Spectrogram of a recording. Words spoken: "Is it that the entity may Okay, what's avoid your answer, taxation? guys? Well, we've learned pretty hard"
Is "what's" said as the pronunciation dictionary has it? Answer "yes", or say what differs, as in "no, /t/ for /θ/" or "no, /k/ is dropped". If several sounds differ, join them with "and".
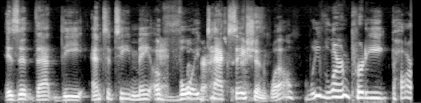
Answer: no, /s/ is dropped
